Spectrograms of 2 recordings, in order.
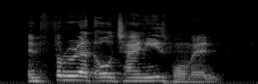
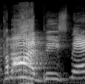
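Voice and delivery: much louder, higher call; mock urging shout; 10 semitones higher, 18 dB louder than usual. Friends retelling a movie, loud mock shout to Beastman. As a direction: yell at Beastman to hurry up. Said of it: "because then they were like".

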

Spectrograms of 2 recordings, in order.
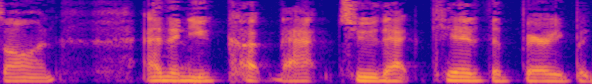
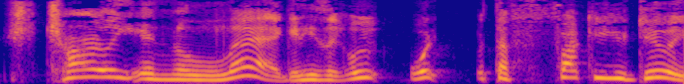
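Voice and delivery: higher, agitated retelling of the shooting; retold shock; 6 semitones higher than usual. Host retelling Charlie shot by his wife, alarmed. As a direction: tell it worked up, voice climbing.

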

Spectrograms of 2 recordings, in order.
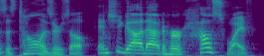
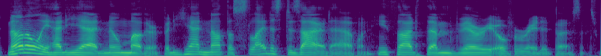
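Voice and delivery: ordinary delivery, nothing marked

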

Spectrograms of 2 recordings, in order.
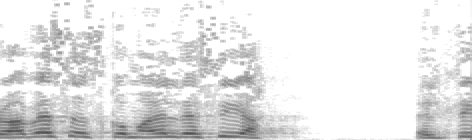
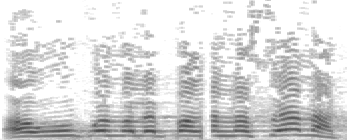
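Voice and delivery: ordinary delivery

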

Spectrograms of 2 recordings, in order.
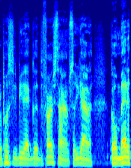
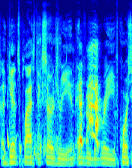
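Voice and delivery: ordinary talk

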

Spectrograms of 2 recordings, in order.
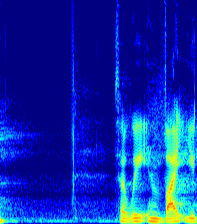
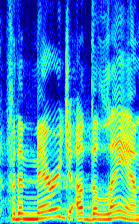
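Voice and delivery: raised, louder proclaiming read; scripture reading; 7 semitones higher, 4 dB louder than usual. Acted. Pastor reading Revelation to the church, proclaiming. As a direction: proclaim the text like a herald.

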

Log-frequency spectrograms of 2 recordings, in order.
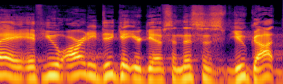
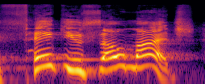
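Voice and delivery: high and drawn out slowly; mock gratitude; 11 semitones higher, much slower than usual. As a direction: overdo the sweet thank-you. Mock gracious response to insult gift.

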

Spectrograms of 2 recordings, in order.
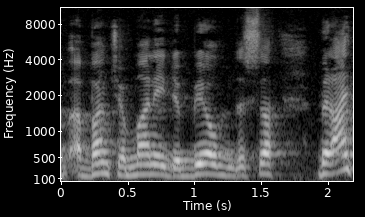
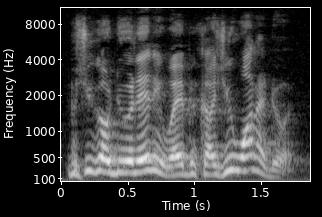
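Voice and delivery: fast; 3 semitones higher, 5 dB louder, much faster than usual. Real, not acted. Fast scolding aside.

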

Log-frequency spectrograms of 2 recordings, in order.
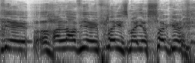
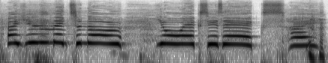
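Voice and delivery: put-on drunken shout; 9 semitones higher, slower than usual. Drunk man shouting at rival.

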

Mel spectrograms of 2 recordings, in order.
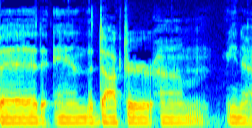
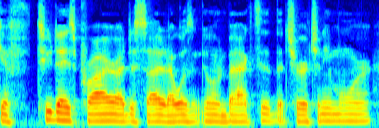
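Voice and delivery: ordinary talk

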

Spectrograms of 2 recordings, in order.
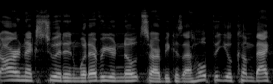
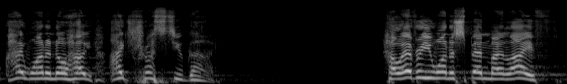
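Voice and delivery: pleading prayer; 6 semitones higher than usual. Retold or imitated. Pastor reliving his surrender to God, raised and pleading. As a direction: cry out to God, holding nothing back.

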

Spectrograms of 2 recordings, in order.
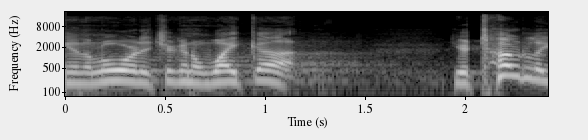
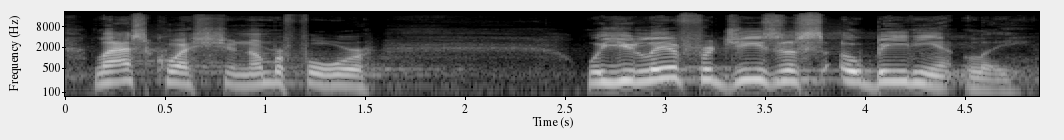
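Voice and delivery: usual speaking voice

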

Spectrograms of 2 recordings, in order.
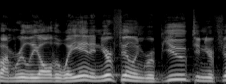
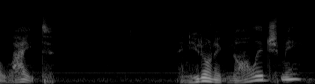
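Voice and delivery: tender voice of Jesus; 10 semitones lower, 12 dB quieter than usual. Acted. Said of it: "And Jesus says".

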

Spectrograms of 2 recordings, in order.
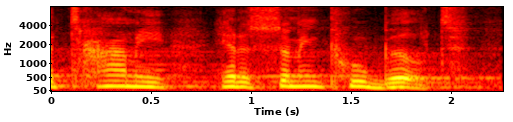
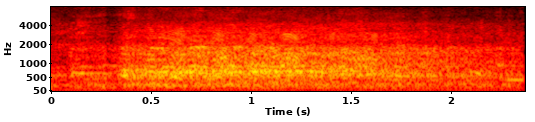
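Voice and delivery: breathy laugh; 7 dB quieter than usual. Real, not acted. Laugh after own retort.

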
